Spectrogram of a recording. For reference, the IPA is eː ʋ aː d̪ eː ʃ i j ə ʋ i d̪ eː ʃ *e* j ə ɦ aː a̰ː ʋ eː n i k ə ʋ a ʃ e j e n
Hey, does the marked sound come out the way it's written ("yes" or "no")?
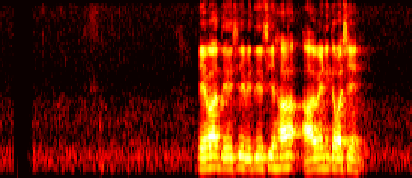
no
